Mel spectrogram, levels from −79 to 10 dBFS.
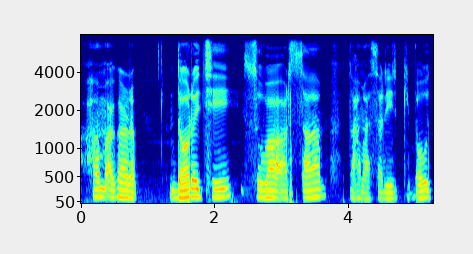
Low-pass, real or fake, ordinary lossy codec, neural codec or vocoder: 7.2 kHz; real; none; none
